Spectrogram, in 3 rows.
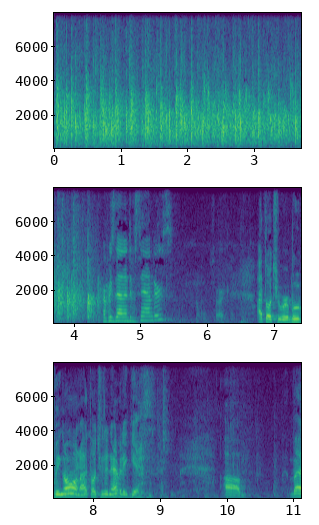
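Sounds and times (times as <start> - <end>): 
applause in a legislative chamber: 0.0 - 4.7
speech: 4.4 - 9.1, 10.0 - 11.1.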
